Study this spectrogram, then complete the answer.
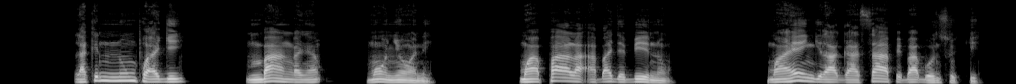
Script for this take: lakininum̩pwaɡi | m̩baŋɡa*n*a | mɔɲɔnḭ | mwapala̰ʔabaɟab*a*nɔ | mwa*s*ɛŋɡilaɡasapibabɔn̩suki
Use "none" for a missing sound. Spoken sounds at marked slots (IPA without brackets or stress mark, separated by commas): ɲ, i, h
